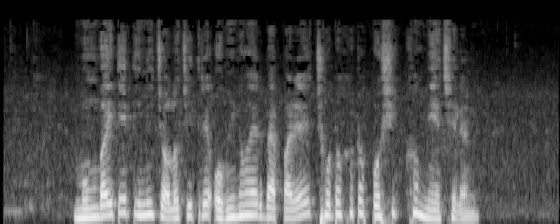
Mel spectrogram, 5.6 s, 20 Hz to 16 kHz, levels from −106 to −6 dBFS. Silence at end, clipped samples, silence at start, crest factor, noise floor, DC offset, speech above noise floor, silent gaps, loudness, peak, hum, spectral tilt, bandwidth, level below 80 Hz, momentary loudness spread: 0.8 s; under 0.1%; 0.75 s; 16 dB; -63 dBFS; under 0.1%; 43 dB; none; -22 LUFS; -6 dBFS; none; -9 dB/octave; 9.2 kHz; -46 dBFS; 8 LU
